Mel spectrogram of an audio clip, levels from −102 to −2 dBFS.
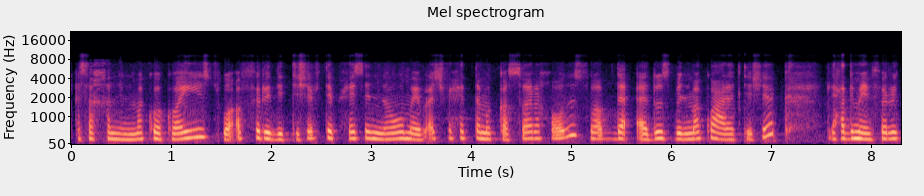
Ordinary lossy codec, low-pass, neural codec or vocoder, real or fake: Opus, 24 kbps; 7.2 kHz; none; real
